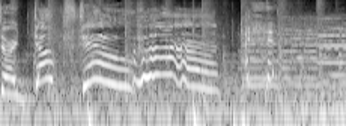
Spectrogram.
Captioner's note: laughs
